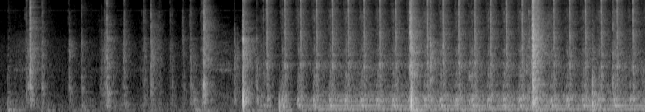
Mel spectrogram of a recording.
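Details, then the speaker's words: Japanese cassette player after light cleaning, test tape inserted: irregular sharp mechanical clicks every second or two with no tape motor hum, stop button not working; transport clicking instead of playing, cause unknown. "Ні, не працює. Воно, чуєте, клацає"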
